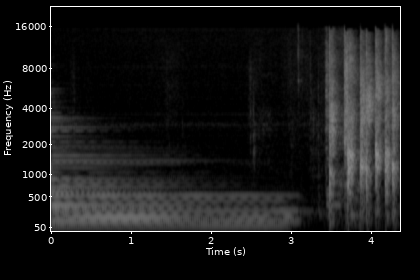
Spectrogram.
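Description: Acoustic guitar's final chord ringing out and slowly fading over about three seconds: the close of the song. Hand clapping breaks out near the end.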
